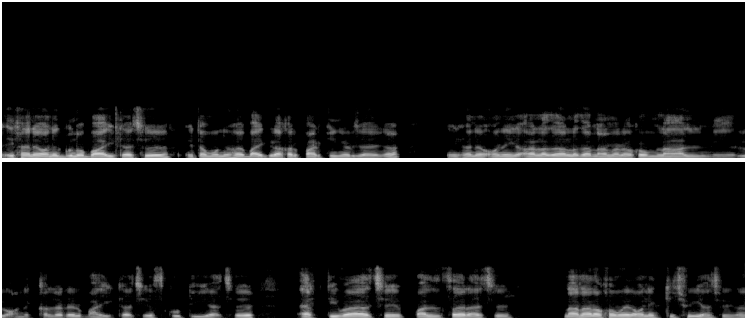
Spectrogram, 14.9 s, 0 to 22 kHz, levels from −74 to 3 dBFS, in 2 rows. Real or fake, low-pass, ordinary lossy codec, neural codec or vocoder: fake; 7.2 kHz; none; codec, 16 kHz, 4 kbps, FunCodec, trained on Chinese and English, 50 frames a second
